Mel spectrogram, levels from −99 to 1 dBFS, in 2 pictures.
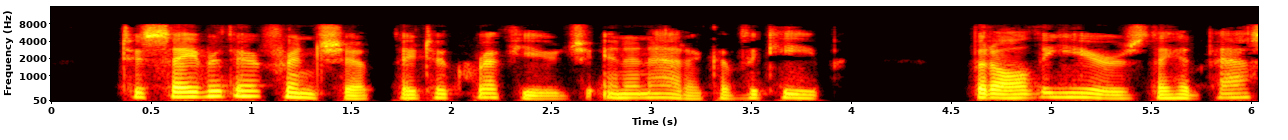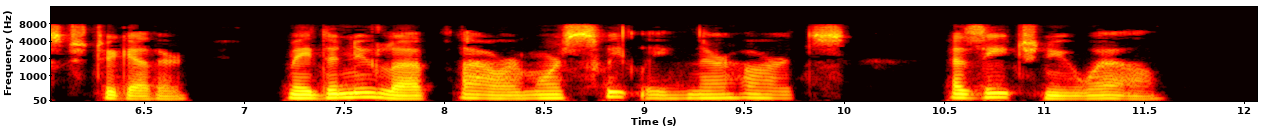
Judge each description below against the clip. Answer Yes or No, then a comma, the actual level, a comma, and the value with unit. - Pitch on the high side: No, low, 135 Hz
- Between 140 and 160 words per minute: No, average, 175 wpm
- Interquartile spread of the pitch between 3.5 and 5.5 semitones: Yes, average, 4.3 semitones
